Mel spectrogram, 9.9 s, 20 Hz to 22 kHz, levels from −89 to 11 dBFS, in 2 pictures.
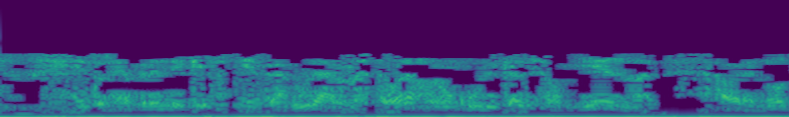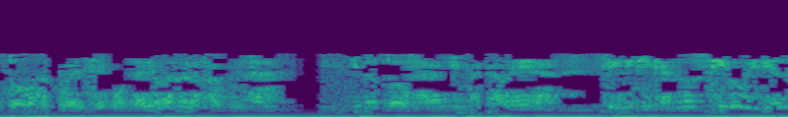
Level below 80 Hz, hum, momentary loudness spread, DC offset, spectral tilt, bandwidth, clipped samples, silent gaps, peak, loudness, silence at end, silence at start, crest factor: -48 dBFS; none; 6 LU; 6%; -7 dB/octave; 3.5 kHz; under 0.1%; none; -6 dBFS; -25 LUFS; 0 s; 0 s; 18 dB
